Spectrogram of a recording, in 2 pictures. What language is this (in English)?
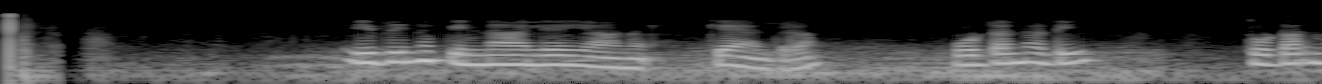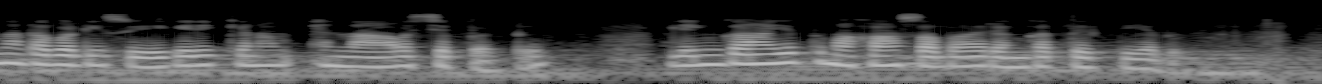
Malayalam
